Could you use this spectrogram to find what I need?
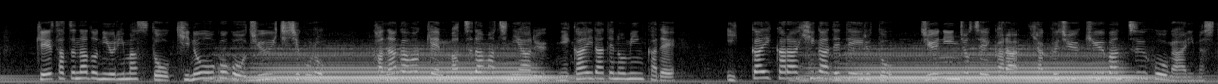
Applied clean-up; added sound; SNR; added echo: none; Bowed string instrument; -4 dB; none.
